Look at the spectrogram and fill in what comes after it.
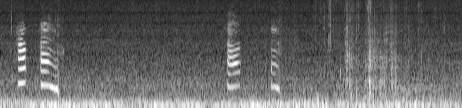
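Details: A large black community cat meowing to call for people: two clear, tonal meows near the start and two more around three seconds, each bending downward at the end, over a low rumbling background with faint knocks afterward.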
